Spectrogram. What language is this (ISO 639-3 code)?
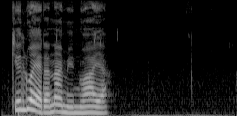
mas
